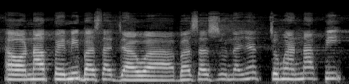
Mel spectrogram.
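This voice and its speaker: Woman preacher, late 20s, high voice, playful and questioning, sermon to a live crowd. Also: moderate pace. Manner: lively, teasing, asks the audience questions, mixes in Javanese and Sundanese words. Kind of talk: humorous Islamic sermon to a live congregation.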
